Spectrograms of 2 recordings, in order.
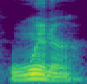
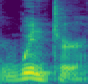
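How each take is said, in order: First: The t sound after n is dropped. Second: The t sound after n is pronounced. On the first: This is the American way of saying it. "recuerden el acento estadounidense cuando tenemos N T no decimos el T" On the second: This is the more British way of saying it. "pero se puede ser winter, es más británico"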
